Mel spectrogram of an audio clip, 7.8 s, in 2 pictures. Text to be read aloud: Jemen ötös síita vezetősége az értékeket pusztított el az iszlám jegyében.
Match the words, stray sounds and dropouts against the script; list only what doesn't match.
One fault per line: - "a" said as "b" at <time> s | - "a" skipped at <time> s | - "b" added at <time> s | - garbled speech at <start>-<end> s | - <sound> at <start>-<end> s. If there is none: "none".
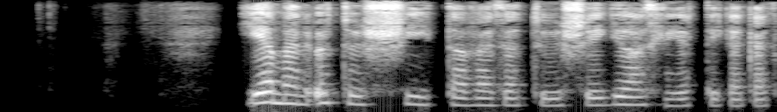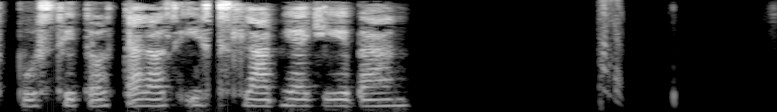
- chirp at 6.9-7.0 s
